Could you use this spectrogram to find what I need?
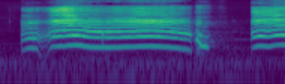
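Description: A newborn baby wails, one suffering withdrawal after being born to a drug-dependent mother. One long, loud, high-pitched cry is followed by a brief gasping break and then a second wail.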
